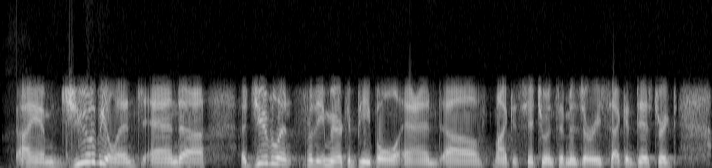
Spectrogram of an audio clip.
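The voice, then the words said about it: Hoarse, strained voice. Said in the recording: “I am hoarse because I have been I have lost my vote. I was whipping votes morning, noon, and night”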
